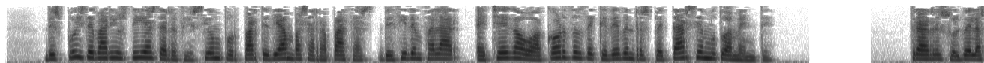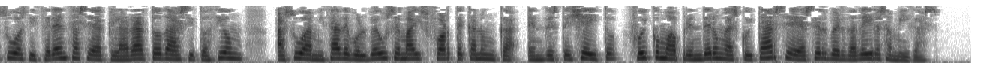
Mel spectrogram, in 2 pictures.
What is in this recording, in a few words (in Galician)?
NARRACION; Os textos narrativos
